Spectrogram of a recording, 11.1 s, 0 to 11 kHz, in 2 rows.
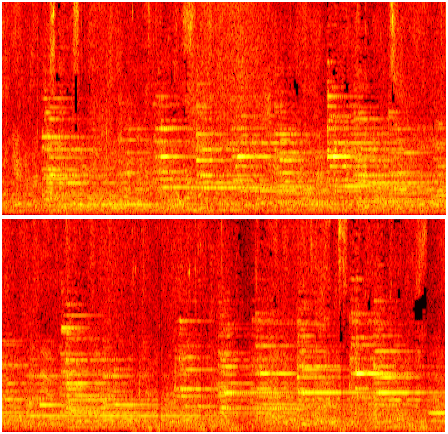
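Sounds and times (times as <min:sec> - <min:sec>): crowd murmuring: 0:00.0 - 0:11.0
tower bells chiming a tune: 0:00.2 - 0:11.0.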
